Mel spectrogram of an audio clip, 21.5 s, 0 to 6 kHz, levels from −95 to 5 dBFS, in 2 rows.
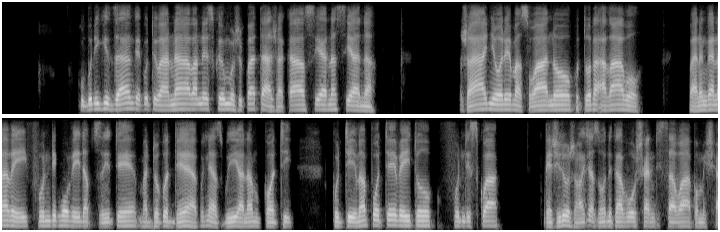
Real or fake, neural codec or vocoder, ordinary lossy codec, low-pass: fake; codec, 16 kHz, 1 kbps, X-Codec, HuBERT features, trained on LibriSpeech; Opus, 24 kbps; 5.4 kHz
